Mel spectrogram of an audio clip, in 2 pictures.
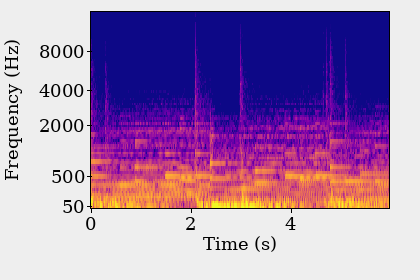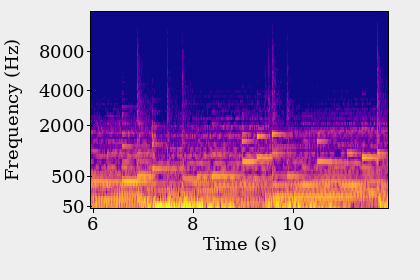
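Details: Gentle instrumental music with sustained tones and a soft, regular plucked rhythm plays throughout, and no animal voice is heard.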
